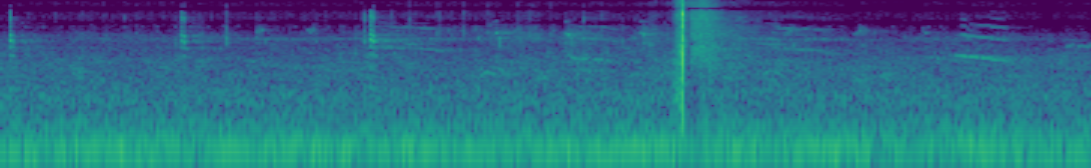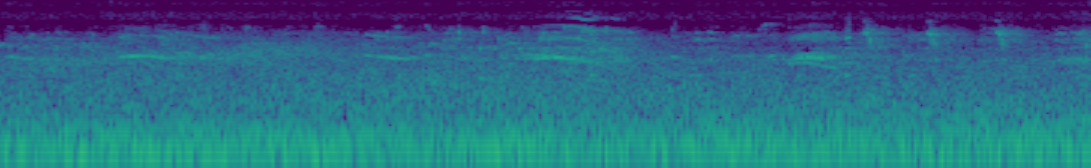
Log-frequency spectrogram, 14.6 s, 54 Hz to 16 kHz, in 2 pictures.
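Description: A single sharp crack about four and a half seconds in: a TaylorMade UDI 2-iron striking a golf ball off the tee. Birds chirp and call throughout.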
